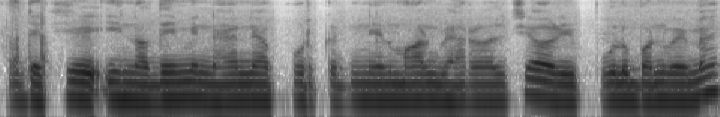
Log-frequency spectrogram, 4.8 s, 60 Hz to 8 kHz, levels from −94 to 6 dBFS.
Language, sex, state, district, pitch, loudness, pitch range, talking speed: Maithili, male, Bihar, Supaul, 125 Hz, -15 LUFS, 120-130 Hz, 210 wpm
